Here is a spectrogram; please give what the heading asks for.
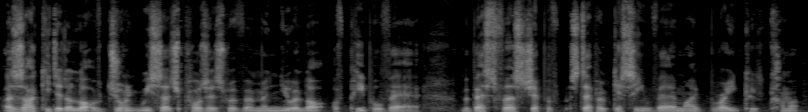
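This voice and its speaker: His voice is low with a touch of brightness as he works through a visual novel's text, tripping over lines, fixing them, and dropping casual asides about the game.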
